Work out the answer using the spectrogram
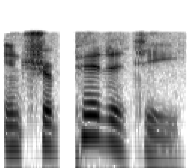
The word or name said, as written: intrepidity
